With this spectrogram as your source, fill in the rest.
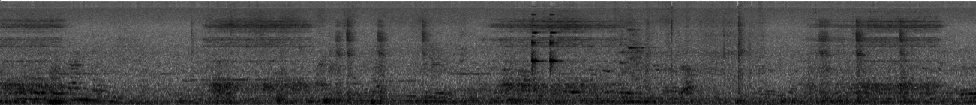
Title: competition of snoring at office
